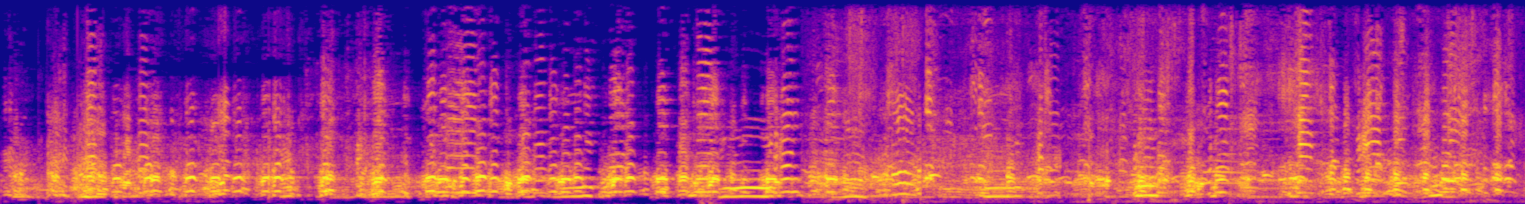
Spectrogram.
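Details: At a beaver pond in late spring, during a goose fight, a crowd of onlooking geese honks nonstop, loud overlapping nasal calls packed densely with no pauses.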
